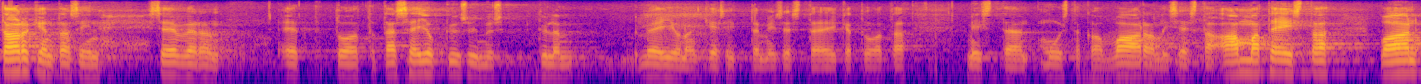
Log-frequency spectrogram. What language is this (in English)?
Finnish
